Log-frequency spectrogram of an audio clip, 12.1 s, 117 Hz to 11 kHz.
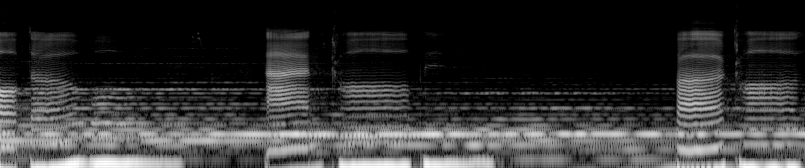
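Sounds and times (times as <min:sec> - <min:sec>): ambient meditation music: 0:00.0 - 0:12.0
low drone notes: 0:00.0 - 0:12.0.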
